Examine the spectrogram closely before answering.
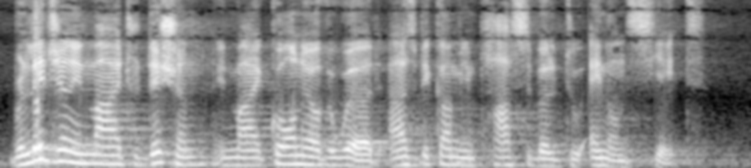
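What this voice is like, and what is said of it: French accent. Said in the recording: “accent, French accent.”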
